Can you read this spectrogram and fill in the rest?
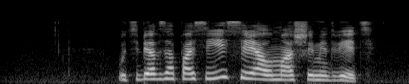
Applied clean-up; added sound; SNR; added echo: none; none; none; none.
